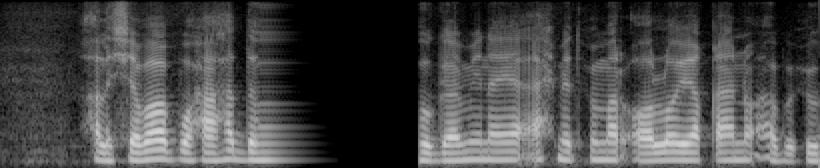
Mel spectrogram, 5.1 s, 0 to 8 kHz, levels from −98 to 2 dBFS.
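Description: A call audio freeze runs from 1.64 to 2.64 s. The speech halts and the last sound is drawn out as a fading buzz or hiss that settles into about 0.6 s of silence before the talk resumes exactly where it stopped. This most likely comes from packets arriving late and the jitter buffer running dry, so roughly 0.98 s was filled in and nothing was lost. The band stops at 8 kHz, which fits a wideband call codec.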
